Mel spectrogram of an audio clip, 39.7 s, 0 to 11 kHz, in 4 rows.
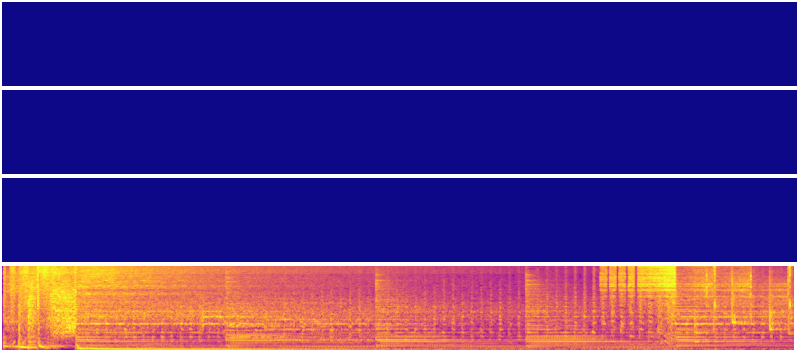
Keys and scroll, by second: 27.4 3, 28.7-29.2 typing, 30.9 3.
